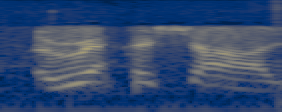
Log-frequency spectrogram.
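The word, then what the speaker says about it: repêchage: Can you just explain to me, you said, how do you say, reportage? Can you explain that? – Repechage. – Repechage.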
